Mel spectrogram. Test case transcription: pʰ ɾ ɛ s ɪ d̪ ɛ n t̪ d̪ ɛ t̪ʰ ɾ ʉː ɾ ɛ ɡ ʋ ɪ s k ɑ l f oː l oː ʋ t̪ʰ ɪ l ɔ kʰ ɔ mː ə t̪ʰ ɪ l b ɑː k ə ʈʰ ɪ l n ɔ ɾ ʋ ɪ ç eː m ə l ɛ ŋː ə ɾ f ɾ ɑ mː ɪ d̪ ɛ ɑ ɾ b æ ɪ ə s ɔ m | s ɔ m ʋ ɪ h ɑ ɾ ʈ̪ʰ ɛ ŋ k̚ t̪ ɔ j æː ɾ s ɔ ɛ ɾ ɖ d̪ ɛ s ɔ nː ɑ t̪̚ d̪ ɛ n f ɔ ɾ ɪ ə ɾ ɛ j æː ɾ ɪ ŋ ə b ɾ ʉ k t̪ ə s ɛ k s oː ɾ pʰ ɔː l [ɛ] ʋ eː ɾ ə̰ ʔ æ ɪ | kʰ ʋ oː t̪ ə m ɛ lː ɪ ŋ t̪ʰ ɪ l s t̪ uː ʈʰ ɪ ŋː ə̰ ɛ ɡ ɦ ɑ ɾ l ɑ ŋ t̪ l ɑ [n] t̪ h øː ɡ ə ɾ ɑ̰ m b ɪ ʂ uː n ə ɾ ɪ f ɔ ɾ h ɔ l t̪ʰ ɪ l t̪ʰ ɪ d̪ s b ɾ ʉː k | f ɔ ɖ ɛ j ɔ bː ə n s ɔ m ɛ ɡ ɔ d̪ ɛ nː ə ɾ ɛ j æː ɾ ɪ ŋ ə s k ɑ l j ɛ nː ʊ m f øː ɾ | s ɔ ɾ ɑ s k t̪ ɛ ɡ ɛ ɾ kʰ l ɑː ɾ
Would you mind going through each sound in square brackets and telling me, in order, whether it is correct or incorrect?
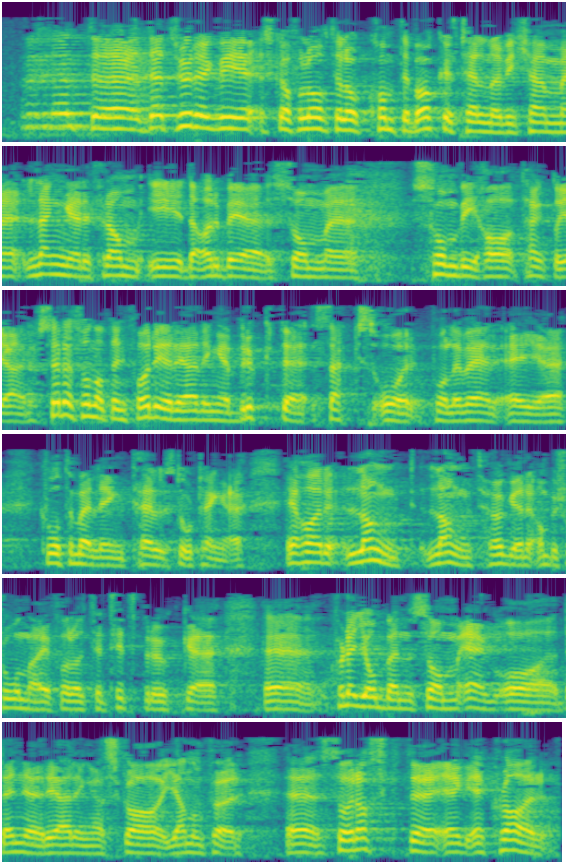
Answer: correct, incorrect: ŋ

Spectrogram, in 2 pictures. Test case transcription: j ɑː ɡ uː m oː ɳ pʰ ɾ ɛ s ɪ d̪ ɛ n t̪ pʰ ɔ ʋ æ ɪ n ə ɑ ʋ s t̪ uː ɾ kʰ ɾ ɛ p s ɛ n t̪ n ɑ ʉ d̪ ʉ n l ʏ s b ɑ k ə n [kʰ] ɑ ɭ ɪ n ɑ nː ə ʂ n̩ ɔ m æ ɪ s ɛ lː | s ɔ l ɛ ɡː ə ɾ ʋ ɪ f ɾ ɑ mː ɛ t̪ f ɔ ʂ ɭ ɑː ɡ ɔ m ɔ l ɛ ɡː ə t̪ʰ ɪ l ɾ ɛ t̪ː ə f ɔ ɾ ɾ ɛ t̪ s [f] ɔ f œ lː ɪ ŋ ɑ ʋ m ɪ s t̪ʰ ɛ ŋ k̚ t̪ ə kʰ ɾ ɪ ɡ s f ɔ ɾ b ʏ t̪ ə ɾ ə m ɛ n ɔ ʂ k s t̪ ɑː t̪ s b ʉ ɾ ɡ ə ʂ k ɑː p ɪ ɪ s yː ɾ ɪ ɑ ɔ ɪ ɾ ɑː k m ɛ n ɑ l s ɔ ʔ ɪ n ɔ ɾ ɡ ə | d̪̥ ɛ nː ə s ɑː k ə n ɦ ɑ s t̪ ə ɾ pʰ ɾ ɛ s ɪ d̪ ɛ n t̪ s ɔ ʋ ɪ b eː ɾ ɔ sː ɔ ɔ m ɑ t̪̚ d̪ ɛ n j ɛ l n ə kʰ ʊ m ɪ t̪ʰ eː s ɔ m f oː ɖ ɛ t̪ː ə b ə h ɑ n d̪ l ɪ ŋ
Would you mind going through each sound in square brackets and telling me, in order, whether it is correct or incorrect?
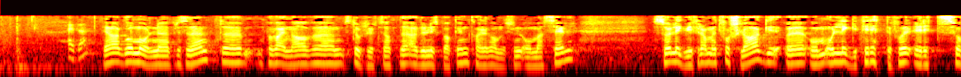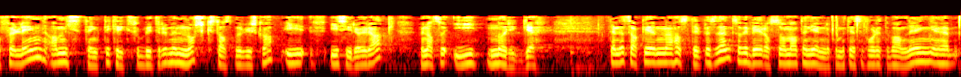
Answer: correct, correct

